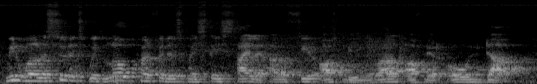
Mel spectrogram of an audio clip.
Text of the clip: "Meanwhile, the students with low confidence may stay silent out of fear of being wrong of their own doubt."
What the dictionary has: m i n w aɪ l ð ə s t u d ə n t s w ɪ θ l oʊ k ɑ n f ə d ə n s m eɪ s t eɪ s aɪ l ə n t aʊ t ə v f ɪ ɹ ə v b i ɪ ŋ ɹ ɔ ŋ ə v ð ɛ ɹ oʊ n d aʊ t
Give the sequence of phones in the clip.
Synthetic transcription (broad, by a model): m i n w aɪ l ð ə s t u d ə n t s w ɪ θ l oʊ k ɑ n f ə d ə n s m eɪ s t eɪ s aɪ l ə n t aʊ t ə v f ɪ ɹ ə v b i ɪ ŋ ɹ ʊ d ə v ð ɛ ɹ oʊ n d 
